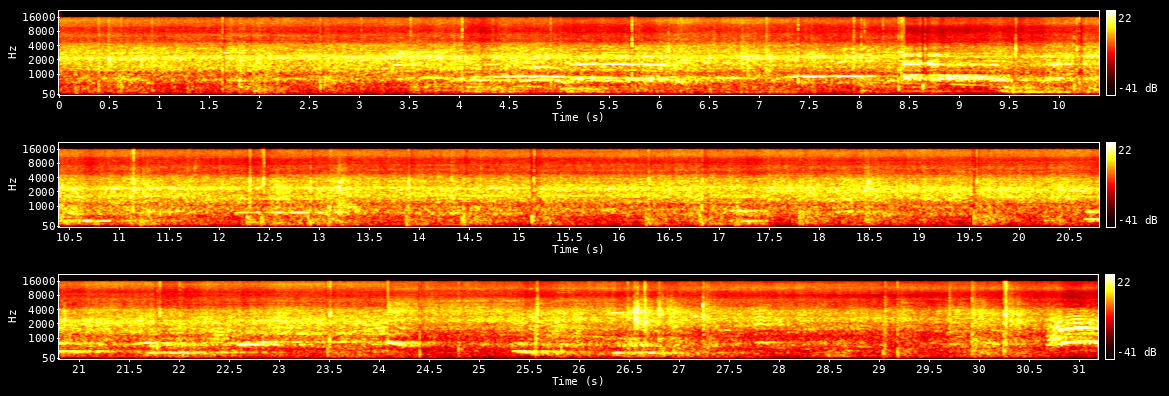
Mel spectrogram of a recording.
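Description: Tunnel boring machine's cutterhead grinding through a concrete shaft wall: a steady mechanical grinding with many knocks through it, and crowd voices shouting over it.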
